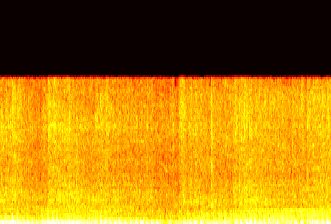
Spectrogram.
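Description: A small vehicle engine idling close by, a steady low running note with a rapid even pulse and a brief dip about two seconds in.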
